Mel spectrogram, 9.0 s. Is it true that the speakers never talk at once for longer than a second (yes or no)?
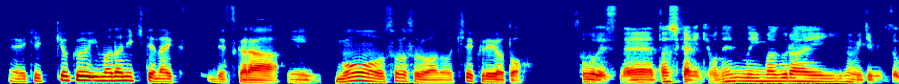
yes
